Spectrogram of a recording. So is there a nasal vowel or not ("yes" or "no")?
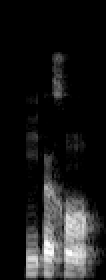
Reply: yes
